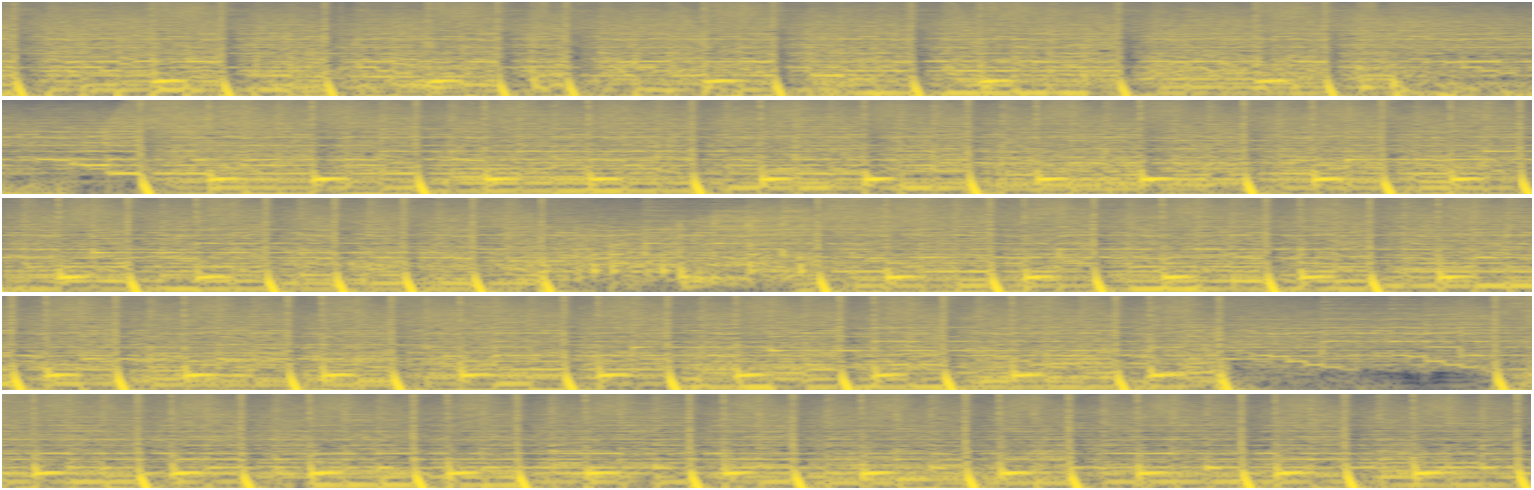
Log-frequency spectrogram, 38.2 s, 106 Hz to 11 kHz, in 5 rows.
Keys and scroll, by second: 2.6 ctrl+=, 11.4 ctrl+=, 13.8 ctrl+z, 19.3 ctrl+-, 19.6 ctrl+0, 21.1 ctrl+=.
